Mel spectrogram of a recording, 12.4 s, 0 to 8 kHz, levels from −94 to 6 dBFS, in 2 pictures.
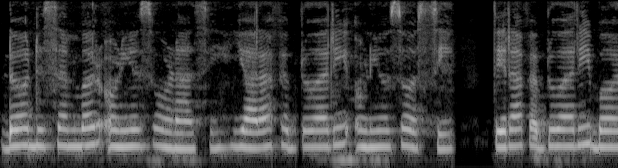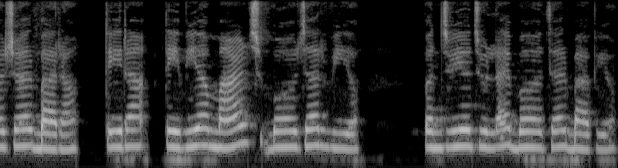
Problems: none marked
